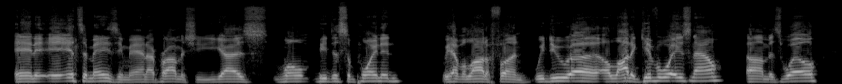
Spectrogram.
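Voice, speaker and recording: Very clean recording, silent background, of a man with an American accent at a medium pitch. He talks at a fairly quick pace with fairly even intonation. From US Midwest, Des Moines, Iowa. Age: 30s. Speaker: Twitch streamer and gamer. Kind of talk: casual interview chat. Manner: frequent filler ums, hesitant.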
